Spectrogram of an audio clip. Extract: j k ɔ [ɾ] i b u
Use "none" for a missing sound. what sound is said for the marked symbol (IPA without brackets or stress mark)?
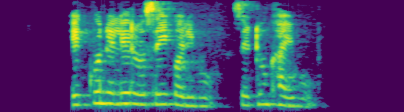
ɾ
